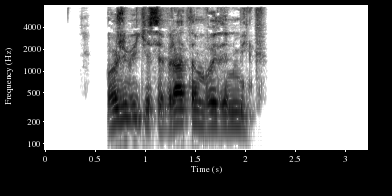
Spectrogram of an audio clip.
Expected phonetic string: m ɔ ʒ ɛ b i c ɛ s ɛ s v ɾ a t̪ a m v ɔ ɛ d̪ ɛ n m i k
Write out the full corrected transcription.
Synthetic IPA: m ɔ ʒ ɛ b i c ɛ s ɛ v ɾ a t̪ a m v ɔ ɛ d̪ ɛ n m i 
